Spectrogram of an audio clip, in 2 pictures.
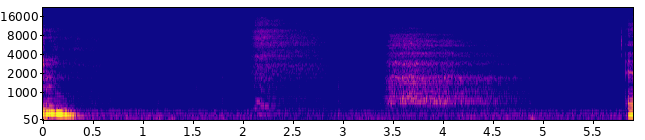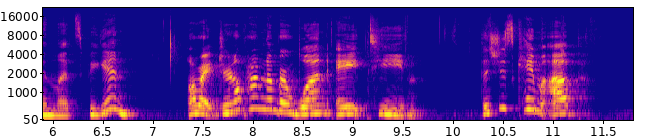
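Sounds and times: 
deep breath: 2.1s - 5.0s
speech: 5.9s - 11.4s.

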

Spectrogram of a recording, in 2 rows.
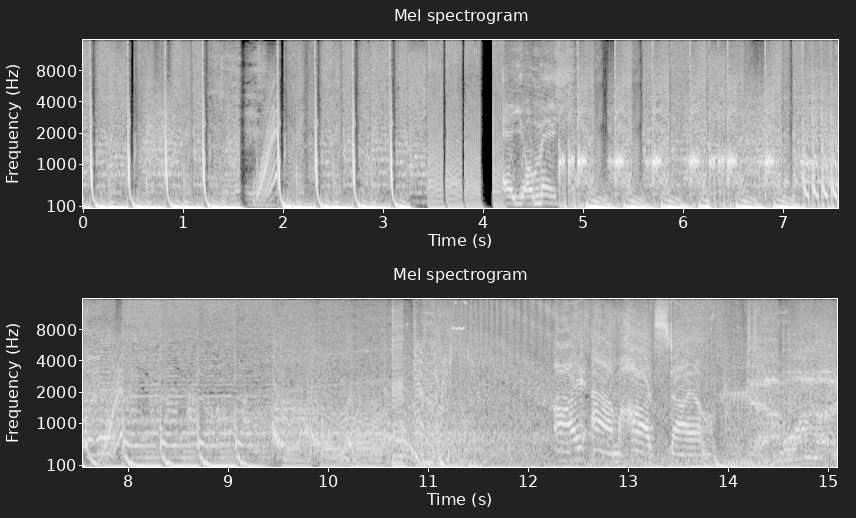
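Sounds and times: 
pounding distorted kick drums: 0.0s - 11.9s
loud hardstyle electronic dance music: 0.0s - 15.0s
speech: 4.3s - 8.0s, 12.5s - 15.0s
dense synth leads with pitch-sweeping effects: 4.8s - 14.3s.

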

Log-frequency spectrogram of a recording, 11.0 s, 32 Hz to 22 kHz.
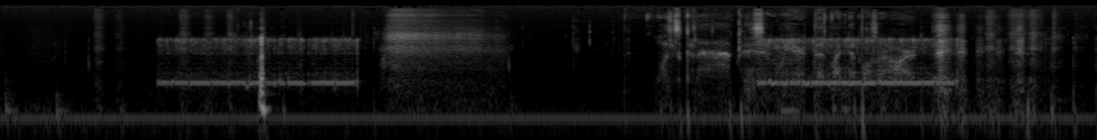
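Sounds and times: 
low electrical hum: 0.0s - 10.9s
buzzy ringback tone of an outgoing phone call: 1.6s - 3.6s, 7.6s - 9.6s.

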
